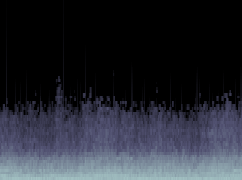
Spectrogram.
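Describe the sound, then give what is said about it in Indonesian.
Cathedral bells ring from the south tower, where they were replaced to give a more harmonious sound. A dense, sustained wash of overlapping ringing tones holds steady, with no single strokes standing out. “mengganti lonceng-lonceng di menara selatannya beberapa tahun silam untuk menghasilkan suara yang lebih indah dan selaras.”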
